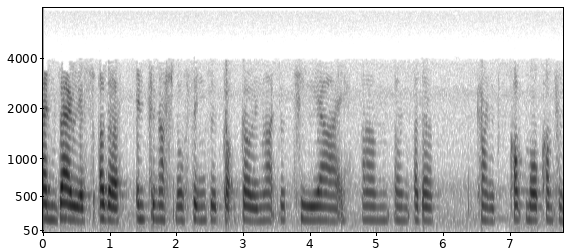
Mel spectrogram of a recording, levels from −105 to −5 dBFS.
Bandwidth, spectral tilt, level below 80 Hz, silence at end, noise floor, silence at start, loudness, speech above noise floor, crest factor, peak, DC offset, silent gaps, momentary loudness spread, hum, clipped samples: 3.9 kHz; -9.5 dB/octave; -72 dBFS; 0 s; -57 dBFS; 0 s; -29 LUFS; 28 dB; 20 dB; -8 dBFS; under 0.1%; none; 16 LU; none; under 0.1%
